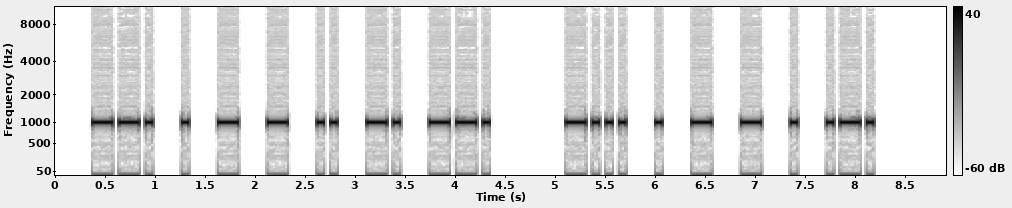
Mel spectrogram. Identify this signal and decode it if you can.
Morse code, heard as a keyed tone, about 18 wpm, spaced as for 15 wpm, 1000 Hz. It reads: GETTING BETTER
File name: qotdfiles / 15wpm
